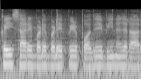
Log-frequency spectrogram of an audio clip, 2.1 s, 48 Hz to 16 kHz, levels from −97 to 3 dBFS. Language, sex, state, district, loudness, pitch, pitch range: Hindi, male, Uttarakhand, Tehri Garhwal, -17 LUFS, 130 Hz, 125-130 Hz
